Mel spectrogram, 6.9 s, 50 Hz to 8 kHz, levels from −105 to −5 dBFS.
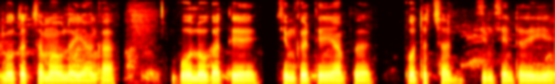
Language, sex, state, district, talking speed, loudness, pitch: Rajasthani, male, Rajasthan, Churu, 180 wpm, -19 LUFS, 95 Hz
